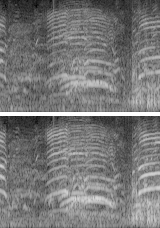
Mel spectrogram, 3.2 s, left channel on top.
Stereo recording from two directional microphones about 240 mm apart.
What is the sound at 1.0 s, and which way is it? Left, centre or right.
Crowd, right.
